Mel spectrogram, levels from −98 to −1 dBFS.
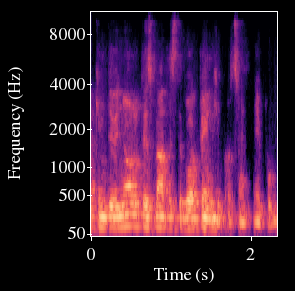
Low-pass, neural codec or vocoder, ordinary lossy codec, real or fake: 9.9 kHz; none; Opus, 16 kbps; real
